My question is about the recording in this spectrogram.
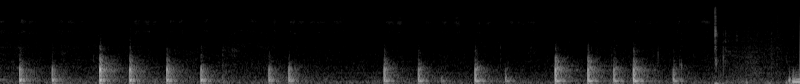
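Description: Marker writing on a whiteboard: a string of short, quick pen strokes and taps as words are written out.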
